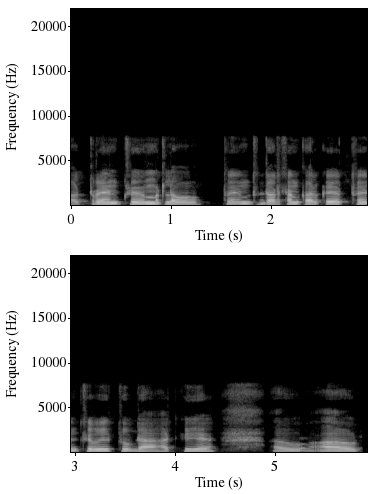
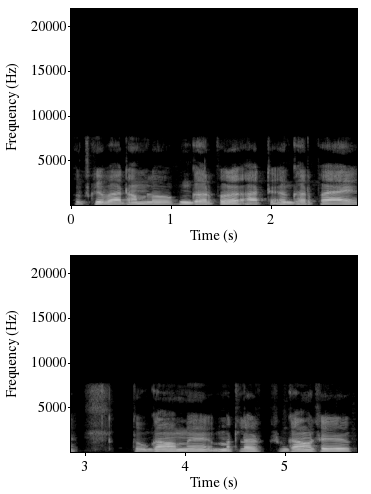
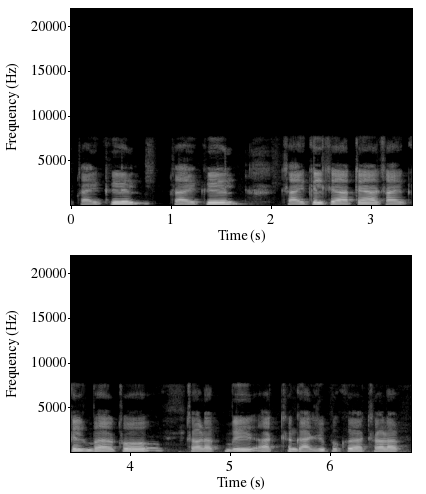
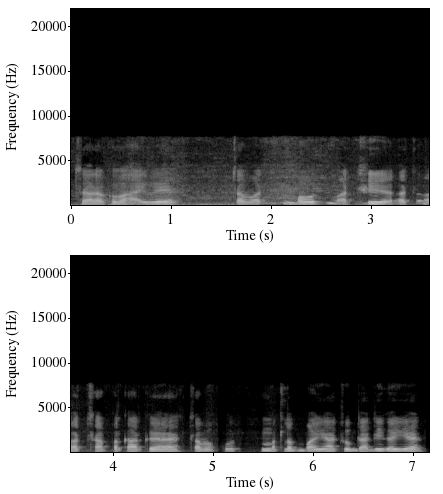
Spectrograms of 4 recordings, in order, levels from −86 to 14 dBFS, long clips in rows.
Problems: constant background noise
